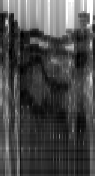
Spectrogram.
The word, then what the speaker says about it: Cuyahoga: how to pronounce the name of the county. It's Cuyahoga County.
